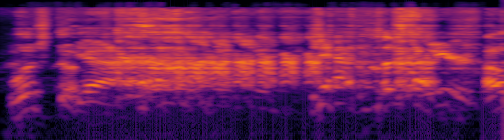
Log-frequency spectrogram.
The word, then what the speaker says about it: Worcester: the use it for a steak sauce oh Worcester Worcester yeah yeah looks weird I was 2010 I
